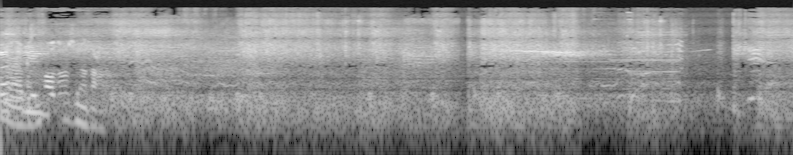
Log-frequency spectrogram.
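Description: Fiery spells whoosh and crackle.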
